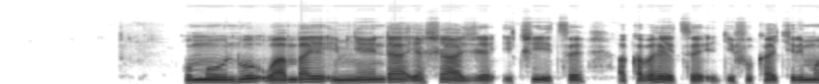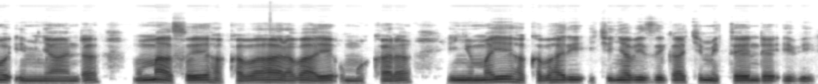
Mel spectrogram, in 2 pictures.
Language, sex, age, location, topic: Kinyarwanda, male, 25-35, Kigali, health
